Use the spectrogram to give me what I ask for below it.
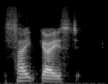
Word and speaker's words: Zeitgeist: But he says that Zeitgeist, the Z should be more like the TS in Tsunami.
